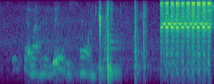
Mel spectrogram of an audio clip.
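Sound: telephone ringing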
